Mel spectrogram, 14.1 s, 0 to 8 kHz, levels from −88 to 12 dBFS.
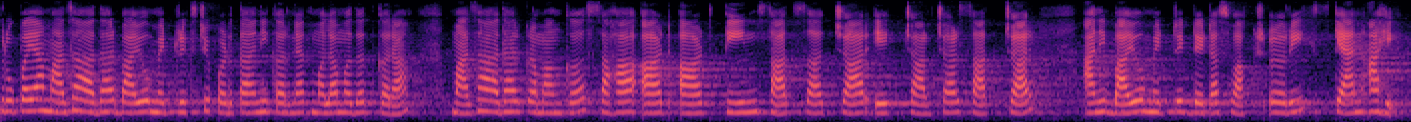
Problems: constant background noise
